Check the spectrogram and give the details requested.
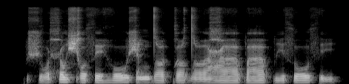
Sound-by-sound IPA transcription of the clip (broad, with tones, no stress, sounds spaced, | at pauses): ʃ o˨˩˦ ħ o˦˥ ɕ ɔ˨˦ θ e˨˦ ɦ oː˧˥˧ ʃ ə˨˦ ɲ dˤ ɵː˦˥ k o˦˥ dˤ aː˨˦ ʕ aː˦˥ p aː˧˥˧ p i˦˥ θ oː˧˥˧ θ i˨˦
